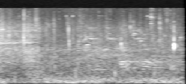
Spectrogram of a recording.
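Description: Faint footsteps on asphalt pavement: a few light ticks over low steady background noise.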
